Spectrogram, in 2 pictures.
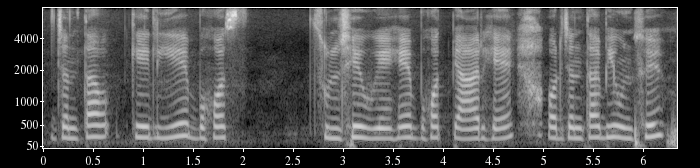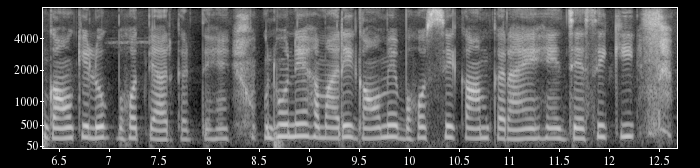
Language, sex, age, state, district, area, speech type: Urdu, female, 18-30, Uttar Pradesh, Mirzapur, rural, spontaneous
